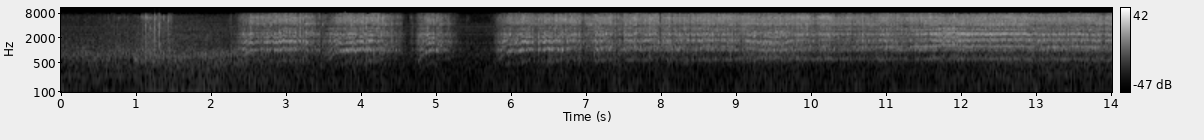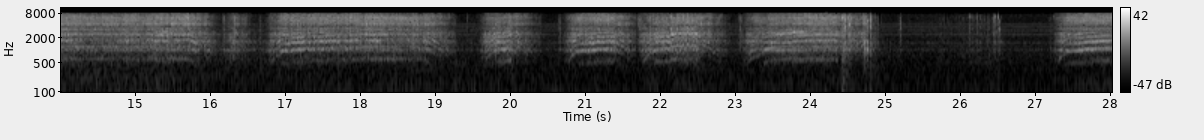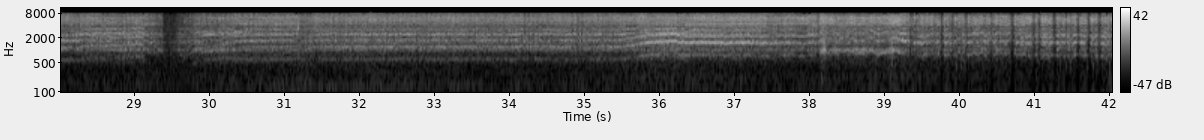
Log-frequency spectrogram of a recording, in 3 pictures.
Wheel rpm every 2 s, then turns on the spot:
10, 90, 60, 140, 160, 160, 160, 140, 90, 90, 70, 90, 40, 40, 120, 150, 160, 170, 200, 240, 190.
0-2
